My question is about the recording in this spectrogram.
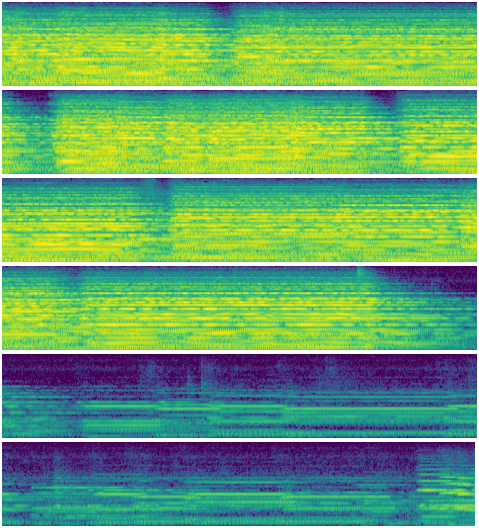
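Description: Church pipe organ playing loud, full sustained chords with deep pedal bass, then a little past halfway dropping to a much quieter, softer registration.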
